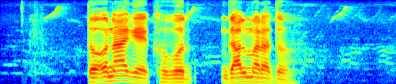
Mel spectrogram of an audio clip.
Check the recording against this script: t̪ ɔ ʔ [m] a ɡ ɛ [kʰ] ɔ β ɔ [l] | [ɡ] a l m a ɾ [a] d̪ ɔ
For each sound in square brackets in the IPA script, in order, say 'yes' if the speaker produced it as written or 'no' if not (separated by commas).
no, yes, no, yes, yes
